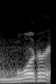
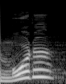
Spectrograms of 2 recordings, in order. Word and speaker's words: mortar: More plus the fast D.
